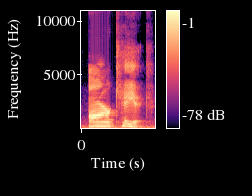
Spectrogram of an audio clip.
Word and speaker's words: archaic: These A's and this O are going to have their long sounds. Archaic.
